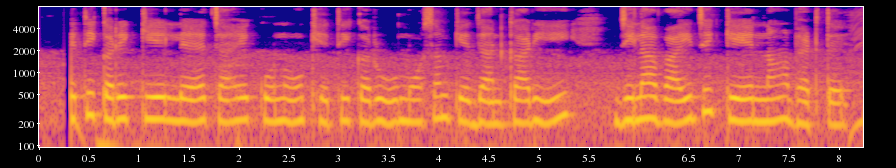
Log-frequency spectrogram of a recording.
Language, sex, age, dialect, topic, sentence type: Maithili, female, 18-24, Eastern / Thethi, agriculture, question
